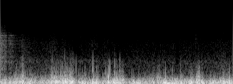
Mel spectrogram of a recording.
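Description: Wind blowing across the camera microphone, a loud noise weighted to the low end.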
